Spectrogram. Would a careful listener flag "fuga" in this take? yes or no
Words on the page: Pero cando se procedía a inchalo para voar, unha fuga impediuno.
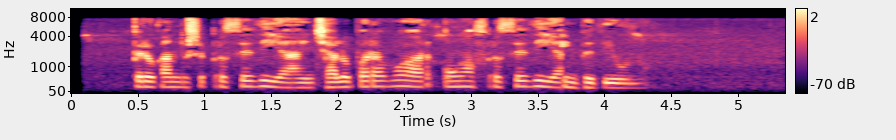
yes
